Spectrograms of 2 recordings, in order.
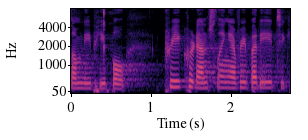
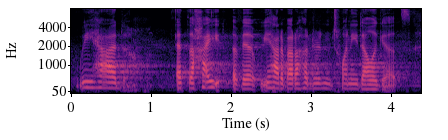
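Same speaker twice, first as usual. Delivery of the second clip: normal talking voice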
